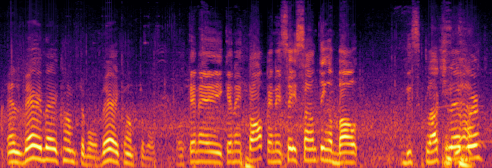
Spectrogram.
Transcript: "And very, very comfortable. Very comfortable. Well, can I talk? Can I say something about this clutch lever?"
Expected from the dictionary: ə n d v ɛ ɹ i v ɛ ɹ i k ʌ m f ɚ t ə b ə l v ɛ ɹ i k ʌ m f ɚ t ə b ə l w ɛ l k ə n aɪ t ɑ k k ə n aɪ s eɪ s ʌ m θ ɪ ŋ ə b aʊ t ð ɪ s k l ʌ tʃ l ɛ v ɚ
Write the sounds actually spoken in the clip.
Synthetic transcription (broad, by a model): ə n v ɛ ɹ i v ɛ ɹ i k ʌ m f t ə b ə l v ɛ ɹ i k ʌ m f t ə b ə l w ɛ n k ə n aɪ t ɑ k k ə n aɪ s eɪ s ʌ m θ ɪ ŋ ə b aʊ t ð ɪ s k l ʌ tʃ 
